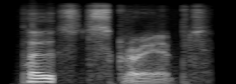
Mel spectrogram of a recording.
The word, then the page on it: postscript: British English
